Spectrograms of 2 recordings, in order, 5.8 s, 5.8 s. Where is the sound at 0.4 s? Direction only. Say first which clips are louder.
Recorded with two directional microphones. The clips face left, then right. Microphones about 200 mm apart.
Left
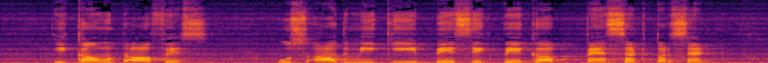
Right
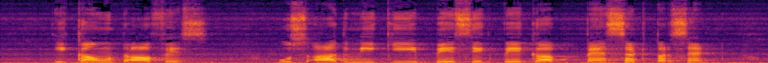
Left 1 dB; 10° left (ahead or behind).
